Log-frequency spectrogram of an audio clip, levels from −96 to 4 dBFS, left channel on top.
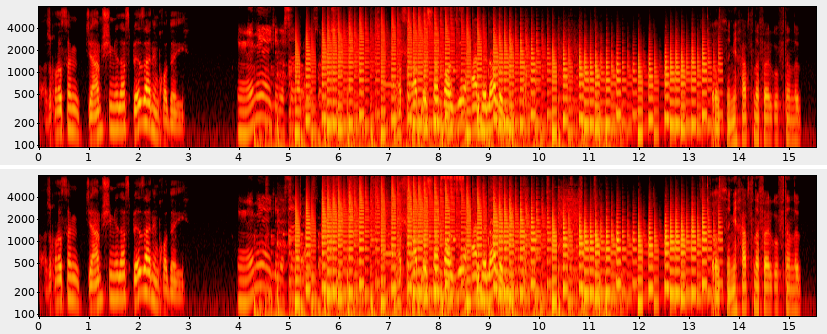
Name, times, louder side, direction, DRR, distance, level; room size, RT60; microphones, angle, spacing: voice 1, 0.0-2.9 7.1-9.8, left 1 dB, 5° left, 0.8 m, -34 dB
voice 2, 4.0-6.9, left 2 dB, 35° left, 1.9 m, -44 dB
sound 1, 4.3-11.7, right 3 dB, 70° right, 0.9 m, -40 dB
sound 2, 5.1-13.7, right 3 dB, 15° right, 0.4 m, -32 dB
voice 3, 7.1-7.7 11.5-11.8 13.4-15.2, right 2 dB, 35° right, 1.1 m, -38 dB
head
